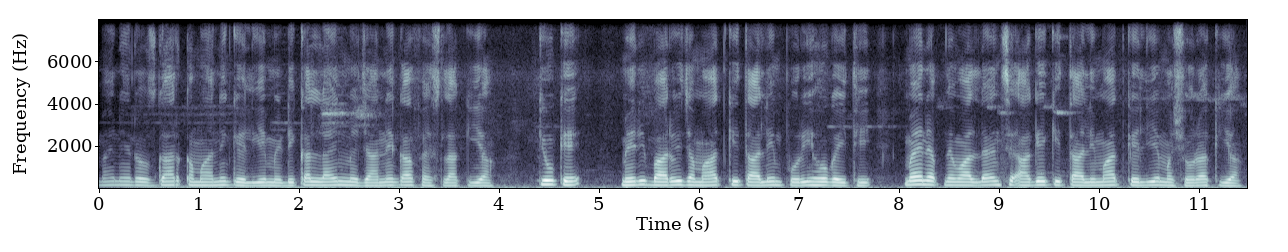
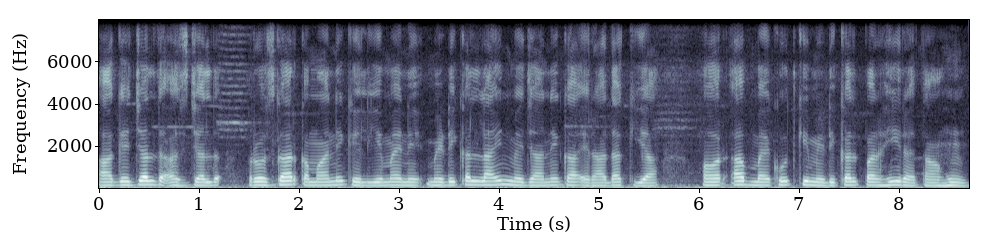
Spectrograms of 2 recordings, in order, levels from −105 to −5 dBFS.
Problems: none marked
